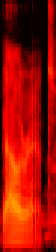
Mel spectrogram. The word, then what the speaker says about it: Valorant: No, so or is it Valorant? Valorant, I think that's how you say it.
